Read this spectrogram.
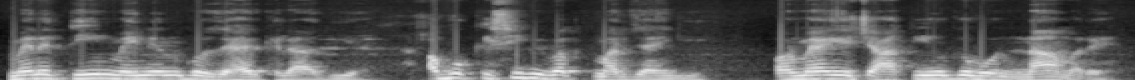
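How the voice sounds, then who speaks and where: A man's voice: on the high side, lively intonation, brisk, mellow, slightly rough. A man voicing an earnest young married daughter who speaks plainly and pleadingly, on slightly dull lo-fi audio. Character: young married daughter, once quarrelsome, now apologetic.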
